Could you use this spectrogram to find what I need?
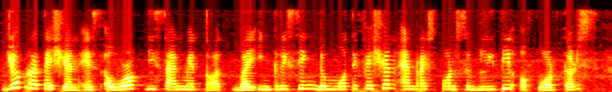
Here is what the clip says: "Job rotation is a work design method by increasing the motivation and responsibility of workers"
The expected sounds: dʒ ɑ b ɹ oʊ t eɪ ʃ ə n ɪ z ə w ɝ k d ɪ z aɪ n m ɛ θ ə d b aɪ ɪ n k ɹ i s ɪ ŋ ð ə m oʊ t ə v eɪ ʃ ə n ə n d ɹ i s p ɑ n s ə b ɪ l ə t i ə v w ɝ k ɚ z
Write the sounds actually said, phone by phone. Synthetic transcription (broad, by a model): dʒ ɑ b ɹ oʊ t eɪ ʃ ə n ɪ s ə w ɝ k d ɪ s aɪ n m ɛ t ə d b aɪ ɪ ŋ k ɹ i s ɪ ŋ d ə m oʊ t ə f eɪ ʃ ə n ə n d ɹ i s p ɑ n s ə b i l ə t i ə f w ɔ k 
